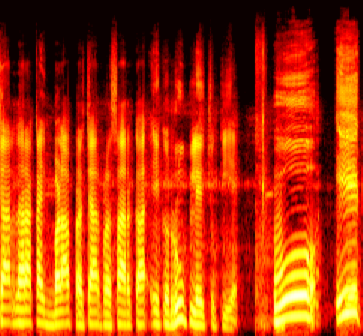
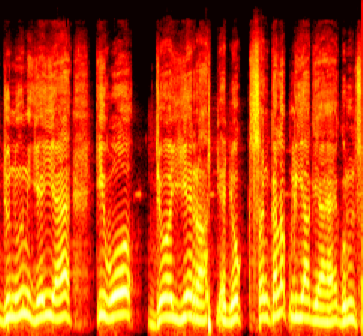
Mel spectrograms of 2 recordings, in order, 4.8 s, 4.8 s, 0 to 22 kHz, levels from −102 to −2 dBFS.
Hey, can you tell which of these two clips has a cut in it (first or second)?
first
